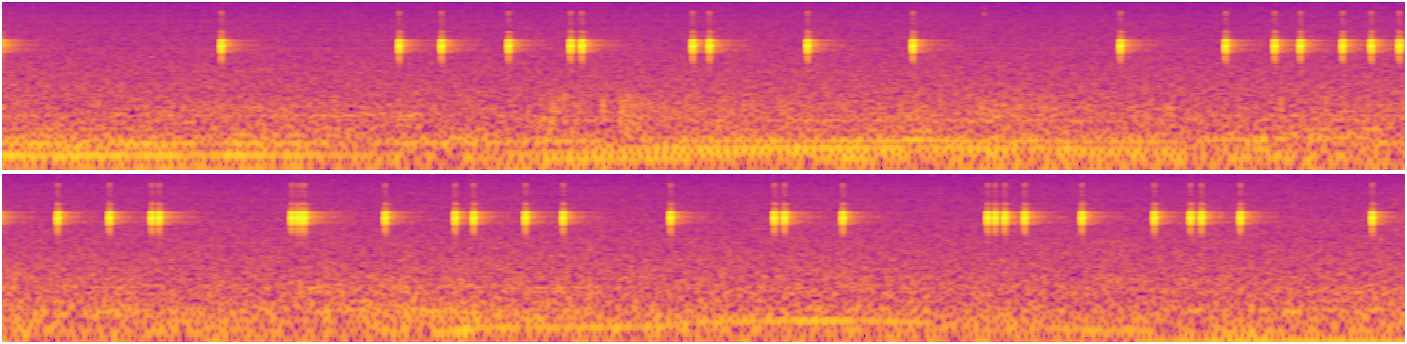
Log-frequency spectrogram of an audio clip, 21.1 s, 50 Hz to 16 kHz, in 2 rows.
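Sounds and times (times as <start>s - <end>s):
geiger counter clicking: 3.0s - 7.1s, 9.2s - 11.9s, 12.7s - 17.0s, 17.9s - 20.1s, 20.8s - 21.0s.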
